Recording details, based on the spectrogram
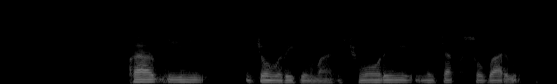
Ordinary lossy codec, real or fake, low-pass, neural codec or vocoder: Opus, 32 kbps; fake; 3.6 kHz; codec, 16 kHz, 1 kbps, FunCodec, trained on LibriTTS, 50 frames a second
